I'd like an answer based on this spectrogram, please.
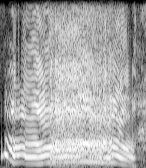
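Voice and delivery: high yelping cry, hammed-up; mock anguished cry. Co-host mimics the mic-muffled frustrated scream, mock cry. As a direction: mimic a pained yell through a bad mic. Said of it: "just going like".

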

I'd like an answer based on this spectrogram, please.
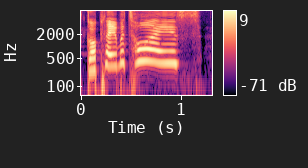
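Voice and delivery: high, slow mock baby talk. Imitating her telling the child to play, baby talk. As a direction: coo it up high as if to a toddler. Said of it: "like, to a baby".

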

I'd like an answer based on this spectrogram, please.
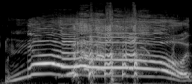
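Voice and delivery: shouted high no, half laughing; loud exasperated no. Real, not acted. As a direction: shout it down, amused frustration. Friend keeps guessing wrong show.

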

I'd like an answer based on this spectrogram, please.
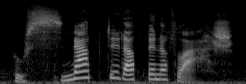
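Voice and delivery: usual speaking voice

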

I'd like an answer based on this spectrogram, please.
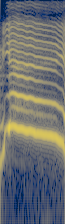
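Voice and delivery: high, loud whoop of joy; excited cheer. Real, not acted. Celebrating hundredth episode.

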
